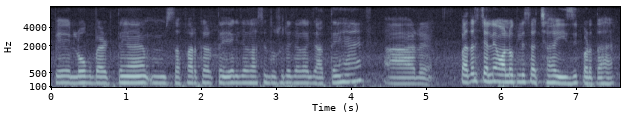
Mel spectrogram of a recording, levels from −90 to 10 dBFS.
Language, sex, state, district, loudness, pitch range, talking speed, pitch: Maithili, female, Bihar, Samastipur, -21 LUFS, 185-195 Hz, 215 wpm, 190 Hz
